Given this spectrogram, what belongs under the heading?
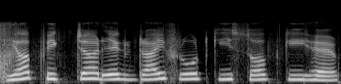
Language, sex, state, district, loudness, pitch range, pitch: Hindi, female, Bihar, Patna, -16 LUFS, 220-250 Hz, 235 Hz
